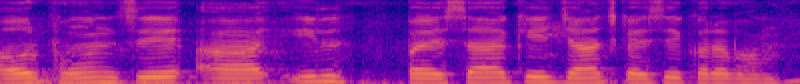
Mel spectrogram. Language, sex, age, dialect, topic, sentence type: Bhojpuri, male, 25-30, Western, banking, question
